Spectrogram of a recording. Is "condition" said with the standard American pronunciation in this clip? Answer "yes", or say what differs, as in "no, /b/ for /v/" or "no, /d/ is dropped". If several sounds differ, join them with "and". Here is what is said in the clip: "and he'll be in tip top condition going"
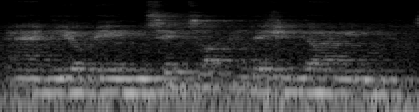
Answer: yes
